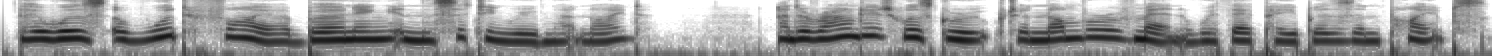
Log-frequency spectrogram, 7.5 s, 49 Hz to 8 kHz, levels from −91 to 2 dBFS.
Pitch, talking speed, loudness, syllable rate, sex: 220 Hz, 210 wpm, -18 LUFS, 5.1 syllables/s, female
